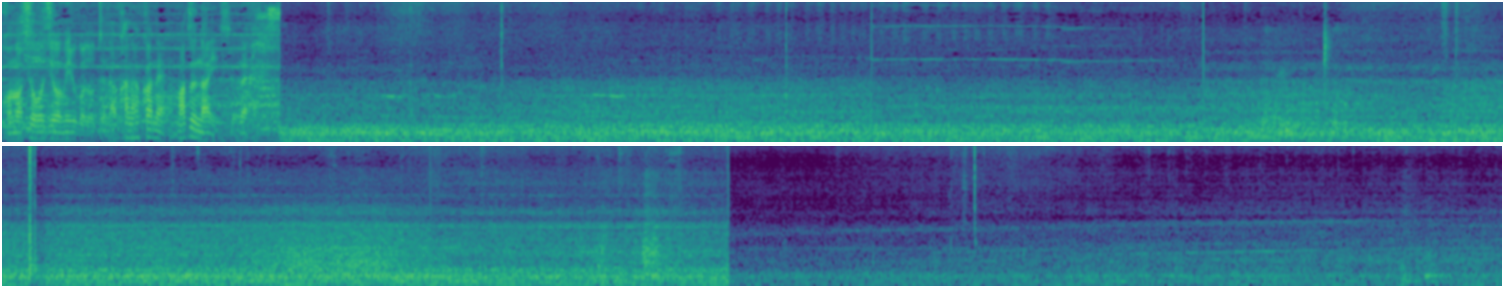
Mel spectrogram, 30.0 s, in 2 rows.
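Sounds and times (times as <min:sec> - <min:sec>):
train wheels rumbling on rails: 0:00.0 - 0:22.3.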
